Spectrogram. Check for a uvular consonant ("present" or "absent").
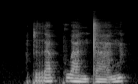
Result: absent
